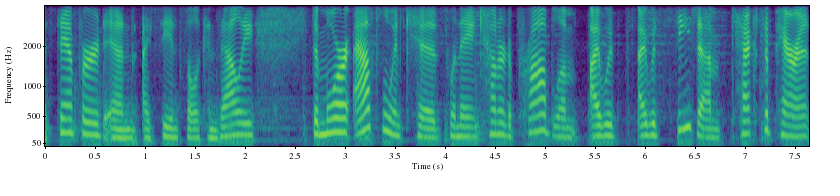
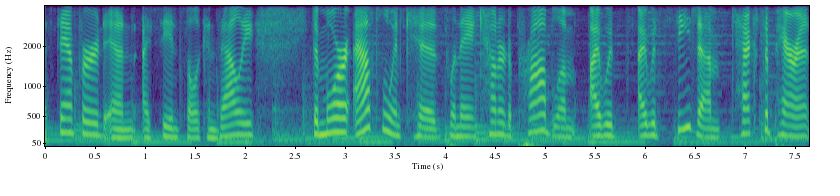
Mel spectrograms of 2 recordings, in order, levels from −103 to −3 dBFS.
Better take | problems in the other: second | noise reduction (neural mask model RNNoise)

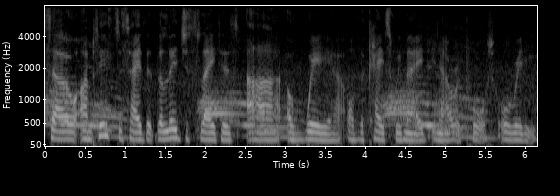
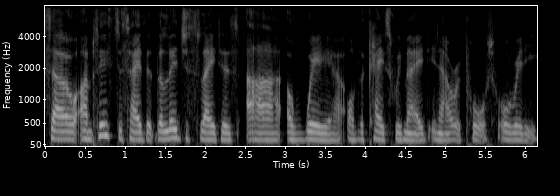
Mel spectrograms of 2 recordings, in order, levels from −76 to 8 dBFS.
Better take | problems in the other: second | background sound (Wild animals); 7 dB below the speech

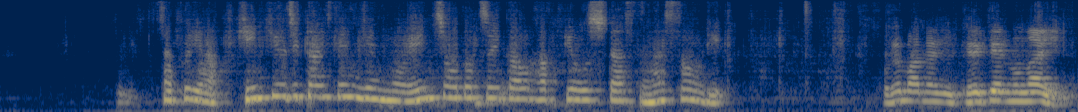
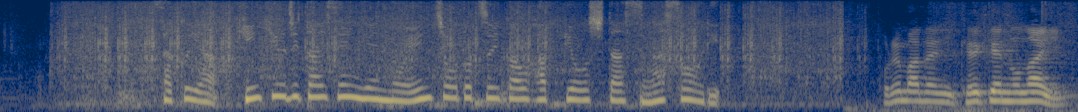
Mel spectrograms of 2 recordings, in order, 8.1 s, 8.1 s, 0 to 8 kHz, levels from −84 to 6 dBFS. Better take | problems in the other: second | noise reduction (neural separator model SepFormer DNS4)

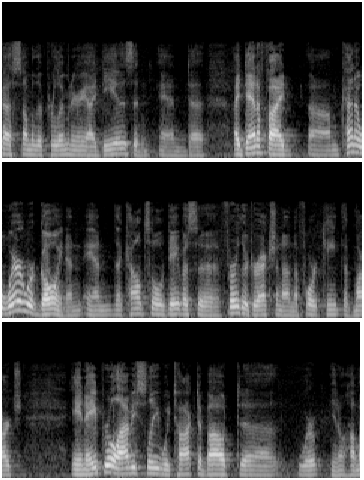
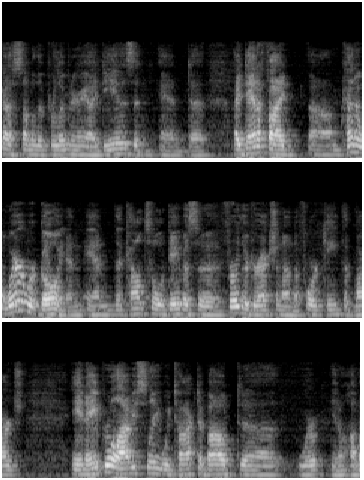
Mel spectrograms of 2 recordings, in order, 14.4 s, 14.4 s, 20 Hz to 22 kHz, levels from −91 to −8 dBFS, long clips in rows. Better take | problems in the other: first | room echo; dies away in 0.2 s

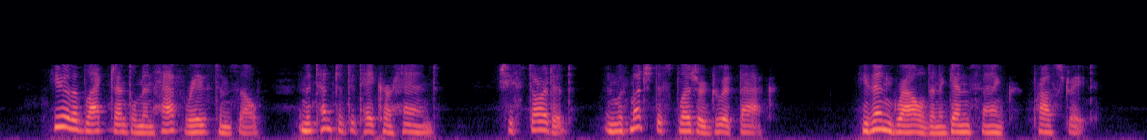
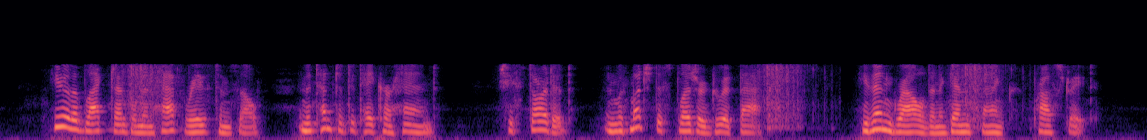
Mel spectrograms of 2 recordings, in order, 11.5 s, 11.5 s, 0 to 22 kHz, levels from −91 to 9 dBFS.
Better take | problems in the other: first | background sound (Tools); 17 dB below the speech

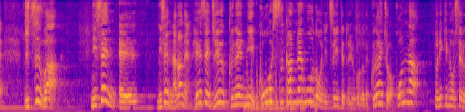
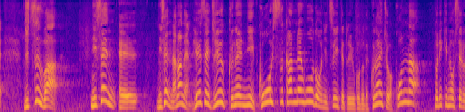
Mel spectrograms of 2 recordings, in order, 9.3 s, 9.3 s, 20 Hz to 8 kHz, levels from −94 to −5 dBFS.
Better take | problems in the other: second | background sound (Strum); 10 dB below the speech // room echo; dies away in 0.2 s

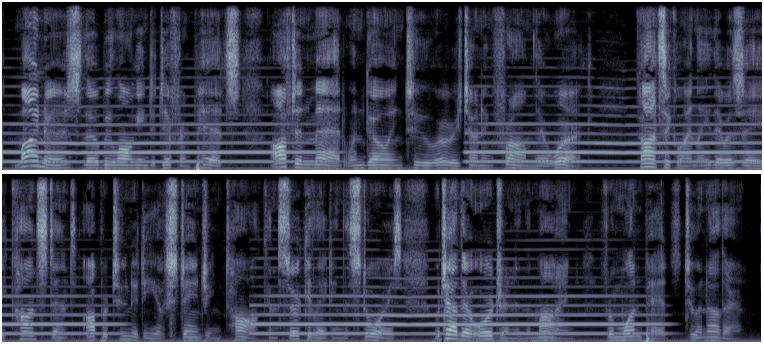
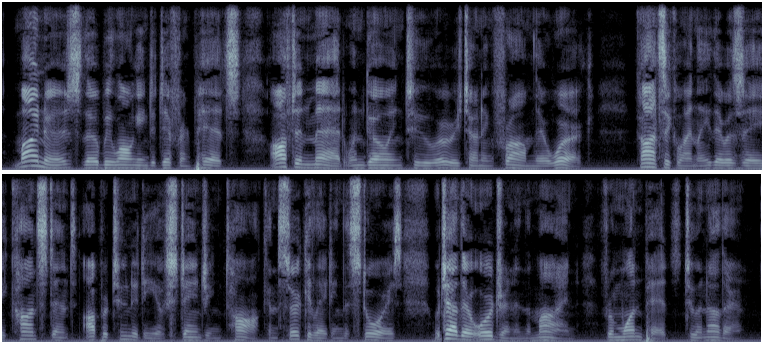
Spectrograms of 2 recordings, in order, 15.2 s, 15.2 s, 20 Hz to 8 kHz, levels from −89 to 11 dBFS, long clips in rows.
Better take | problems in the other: second | background sound (Wind instrument, woodwind instrument); 4 dB below the speech

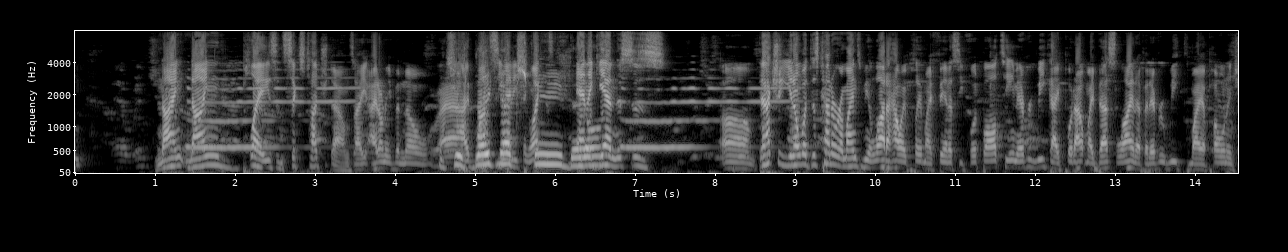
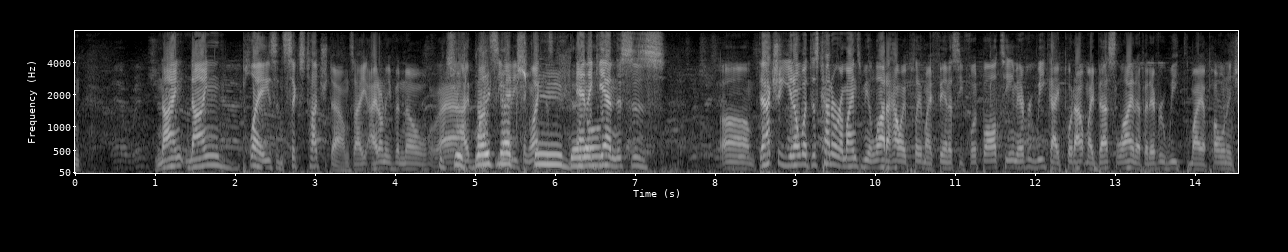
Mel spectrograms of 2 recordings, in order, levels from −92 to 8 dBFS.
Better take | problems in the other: second | noise reduction (classical method log-MMSE)

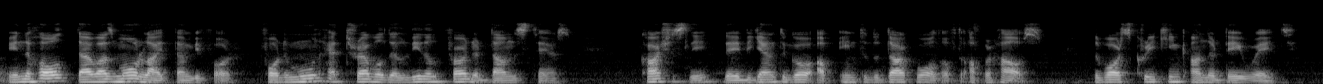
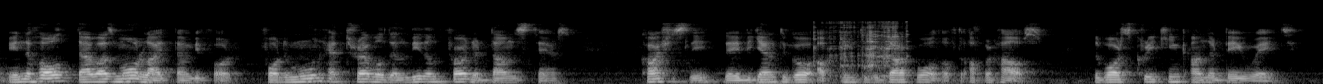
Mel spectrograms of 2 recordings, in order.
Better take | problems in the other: first | background sound (Dishes, pots, and pans / Glass); 11 dB below the speech // room echo; dies away in 0.5 s

